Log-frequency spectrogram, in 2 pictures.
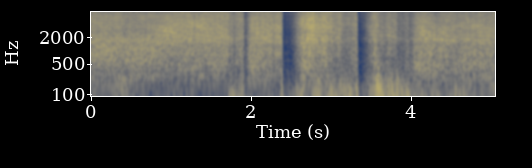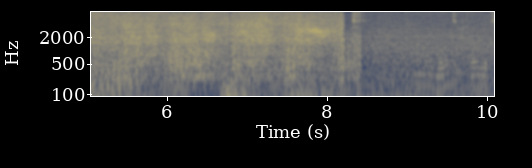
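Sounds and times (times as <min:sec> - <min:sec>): train rushing past: 0:00.0 - 0:10.0
wind on microphone: 0:00.0 - 0:10.0.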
